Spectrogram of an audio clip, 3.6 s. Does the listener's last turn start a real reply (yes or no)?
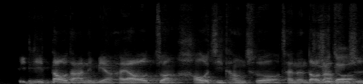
yes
